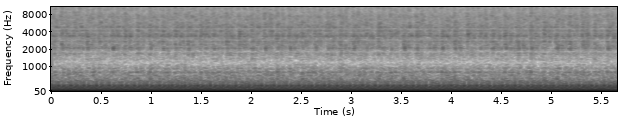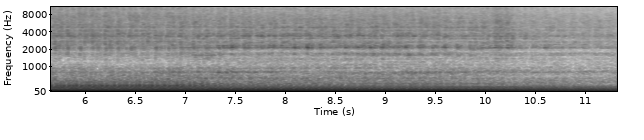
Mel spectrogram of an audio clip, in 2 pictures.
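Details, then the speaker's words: 1987 Chrysler Fifth Avenue, not run for about 6 months, just started cold in January on choke: low, steady idle with an even beat, no misses, ticks or knocks. Normal cold idle. "so good success so anyway so she runs"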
